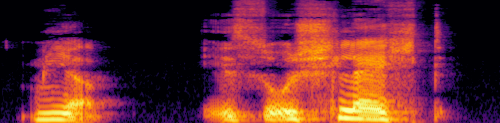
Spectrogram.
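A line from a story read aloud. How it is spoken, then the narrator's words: Nauseous croak. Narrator (German): krächzte Japhet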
